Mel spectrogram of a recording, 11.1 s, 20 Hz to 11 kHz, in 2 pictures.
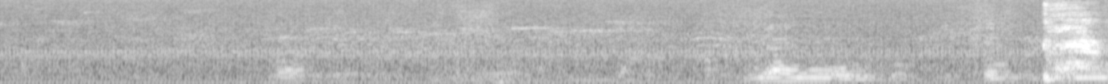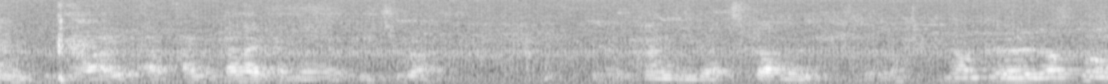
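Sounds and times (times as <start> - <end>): person coughing: 5.2 - 6.2.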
